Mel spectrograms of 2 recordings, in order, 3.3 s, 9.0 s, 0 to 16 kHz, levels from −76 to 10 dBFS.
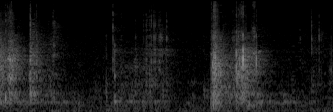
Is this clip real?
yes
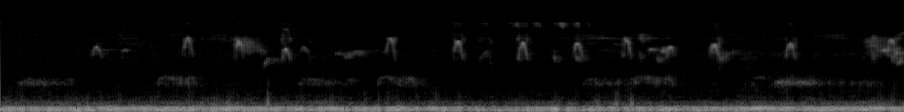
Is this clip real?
no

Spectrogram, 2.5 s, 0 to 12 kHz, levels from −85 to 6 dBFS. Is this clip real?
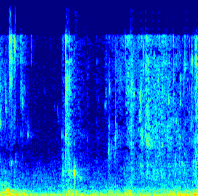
yes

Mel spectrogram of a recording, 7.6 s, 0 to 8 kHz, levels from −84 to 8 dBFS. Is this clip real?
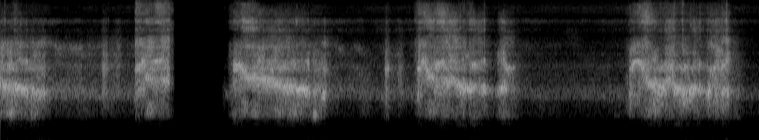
no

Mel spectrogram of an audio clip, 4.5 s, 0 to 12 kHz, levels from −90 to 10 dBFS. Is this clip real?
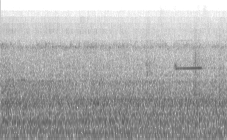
yes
